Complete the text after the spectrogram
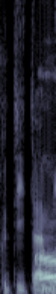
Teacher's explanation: there's a T, which wouldn't normally be pronounced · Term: liaison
